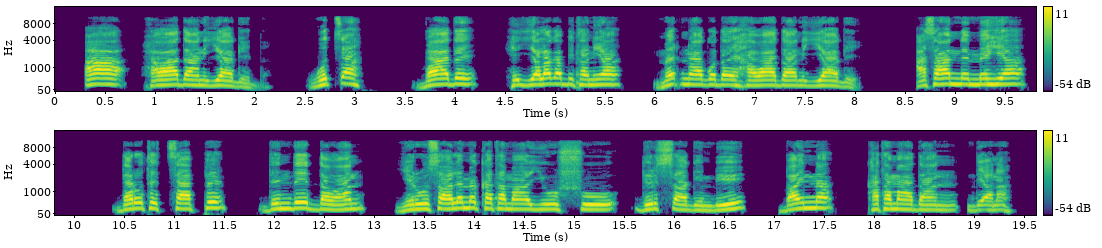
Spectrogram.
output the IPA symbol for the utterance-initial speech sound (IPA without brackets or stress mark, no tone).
ʔ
